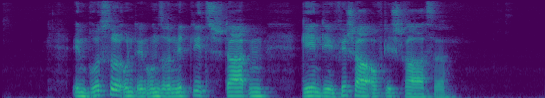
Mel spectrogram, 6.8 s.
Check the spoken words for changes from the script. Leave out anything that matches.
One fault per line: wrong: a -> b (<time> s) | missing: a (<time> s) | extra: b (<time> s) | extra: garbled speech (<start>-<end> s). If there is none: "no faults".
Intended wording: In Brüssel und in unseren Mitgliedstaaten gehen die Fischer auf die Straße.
no faults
